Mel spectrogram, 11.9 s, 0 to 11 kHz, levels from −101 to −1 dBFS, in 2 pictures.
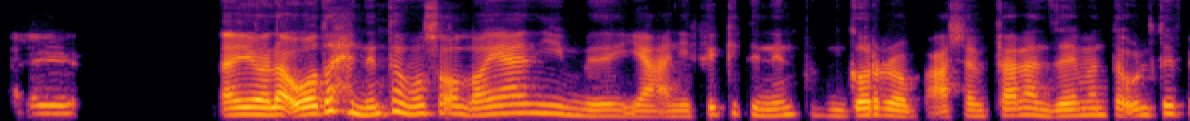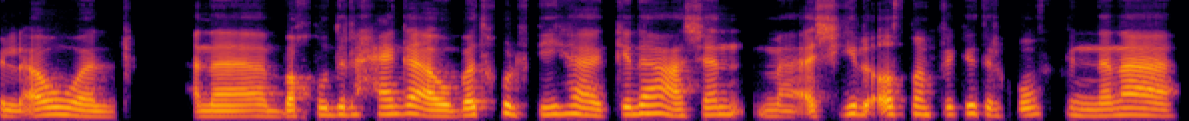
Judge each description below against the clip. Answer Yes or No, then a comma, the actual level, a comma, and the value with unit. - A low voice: No, high, 190 Hz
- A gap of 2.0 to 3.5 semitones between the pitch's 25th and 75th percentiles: No, average, 4.1 semitones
